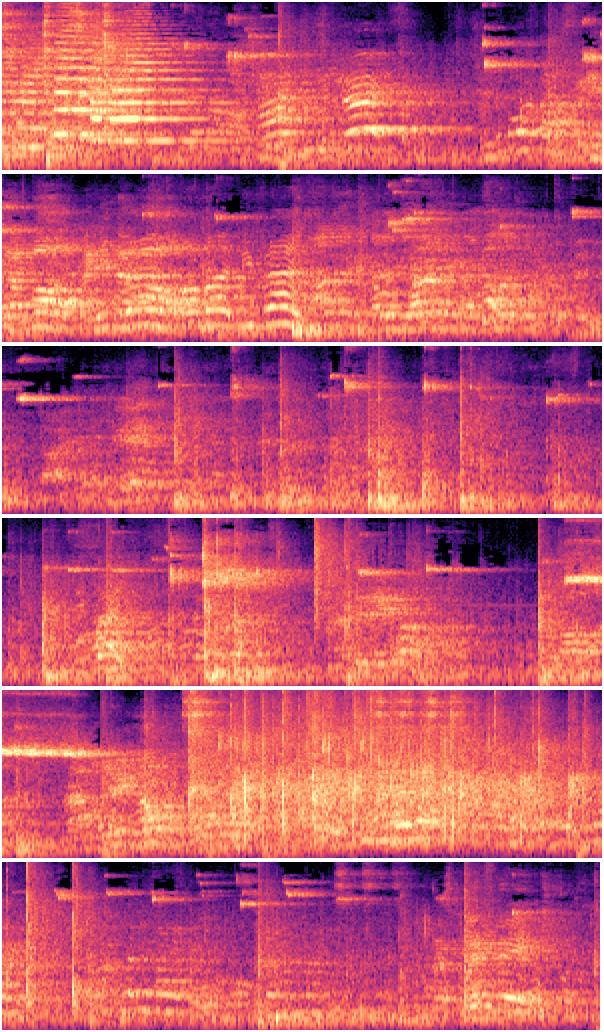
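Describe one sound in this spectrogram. Spectators talk and shout from the stands.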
